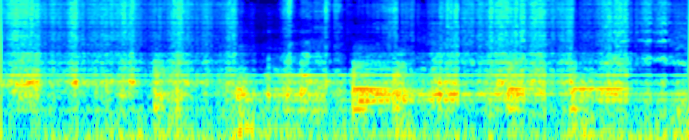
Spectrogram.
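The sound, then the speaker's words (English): Metal wheels of a Mars rover clanking over the Martian surface, a loud, continuous rattling, grinding rumble with uneven scraping texture and no distinct separate hits. “NASA says this sound is the clanking of metal wheels on the Martian surface.”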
